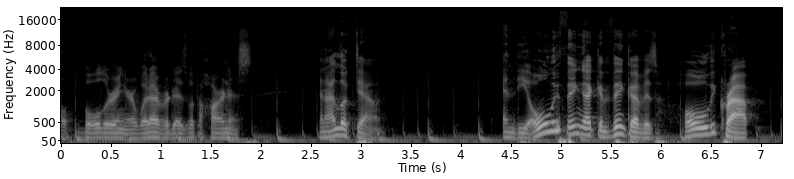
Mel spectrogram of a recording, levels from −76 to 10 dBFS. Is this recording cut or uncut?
uncut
